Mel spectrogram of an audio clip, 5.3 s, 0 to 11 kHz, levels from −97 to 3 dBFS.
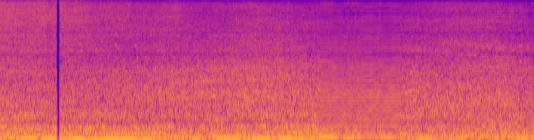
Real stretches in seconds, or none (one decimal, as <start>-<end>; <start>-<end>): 0.0-3.2; 4.0-5.3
